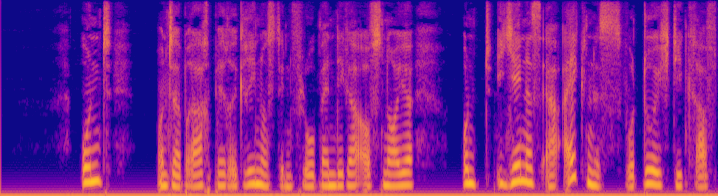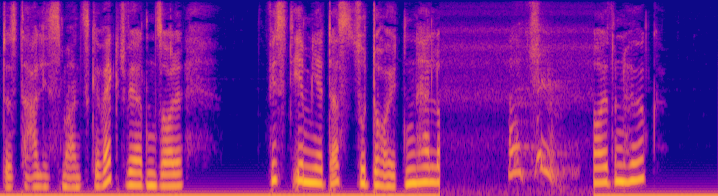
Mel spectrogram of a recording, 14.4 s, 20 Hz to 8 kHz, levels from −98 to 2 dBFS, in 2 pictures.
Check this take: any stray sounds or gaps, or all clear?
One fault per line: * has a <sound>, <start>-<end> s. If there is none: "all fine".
* has a sneeze, 12.2-13.0 s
